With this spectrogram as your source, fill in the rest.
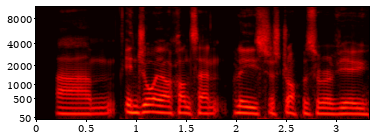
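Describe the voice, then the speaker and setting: In a very clean recording with a silent background, a man with an ordinary speaking voice talks at a moderate pace and a fairly high pitch. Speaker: podcast host. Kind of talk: casual chat. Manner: swears a lot, joking.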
